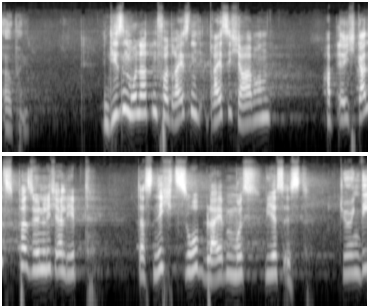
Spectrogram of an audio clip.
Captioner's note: speaking in German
